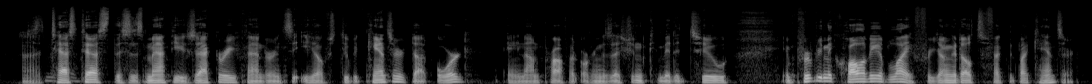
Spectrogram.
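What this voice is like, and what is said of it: Polished NPR-style radio announcer voice. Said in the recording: “That's my NPR voice.”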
